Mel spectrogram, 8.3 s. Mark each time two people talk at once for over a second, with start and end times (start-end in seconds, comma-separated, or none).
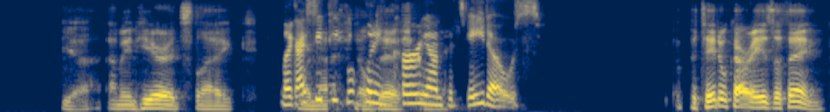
2.9-4.6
